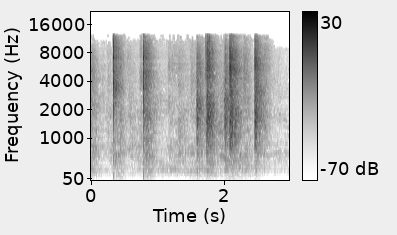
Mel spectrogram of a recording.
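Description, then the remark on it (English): A group of women at the first annual Wichita Women's Weekend claps in answer to a call to clap three times: two sharp separate claps, then a cluster of louder, slightly ragged claps, all crisp and bright with short pauses between. “Clap three times if you hear me.”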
